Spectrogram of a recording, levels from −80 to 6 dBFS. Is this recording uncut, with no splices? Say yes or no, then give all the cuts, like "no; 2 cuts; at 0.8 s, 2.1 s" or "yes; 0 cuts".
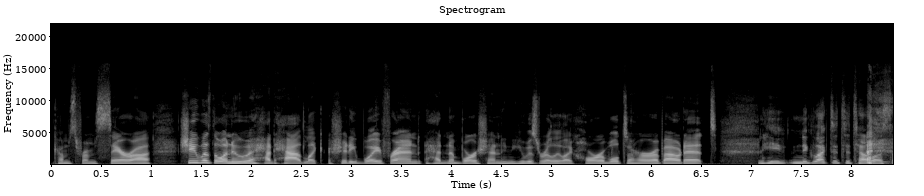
no; 2 cuts; at 3.7 s, 7.1 s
